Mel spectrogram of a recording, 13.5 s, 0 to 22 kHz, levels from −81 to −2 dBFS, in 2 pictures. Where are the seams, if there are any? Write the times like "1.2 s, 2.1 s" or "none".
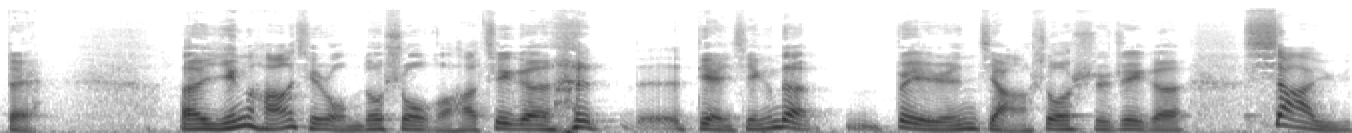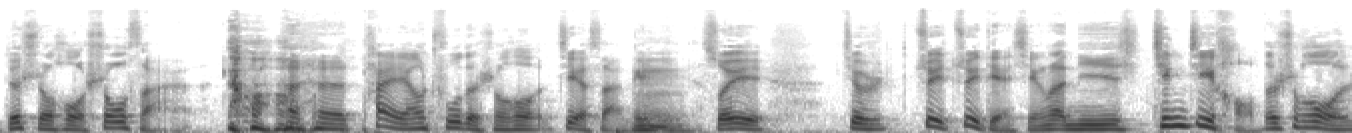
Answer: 6.2 s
